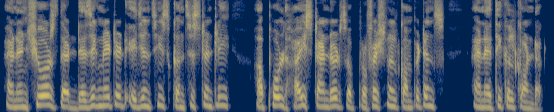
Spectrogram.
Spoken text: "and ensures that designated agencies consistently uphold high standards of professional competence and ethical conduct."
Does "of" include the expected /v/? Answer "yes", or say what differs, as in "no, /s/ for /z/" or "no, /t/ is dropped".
yes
